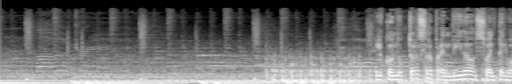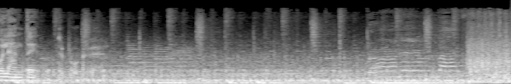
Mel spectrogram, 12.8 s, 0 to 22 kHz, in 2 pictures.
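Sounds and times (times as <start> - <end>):
car with a flat tire rumbling on a mountain road: 1.1 - 12.7
tires crunching over rough ground of a road shoulder: 2.5 - 12.7
speech: 4.7 - 7.8.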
